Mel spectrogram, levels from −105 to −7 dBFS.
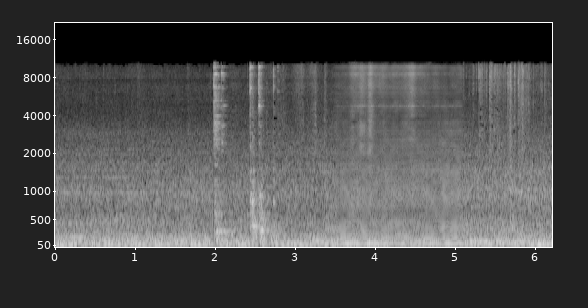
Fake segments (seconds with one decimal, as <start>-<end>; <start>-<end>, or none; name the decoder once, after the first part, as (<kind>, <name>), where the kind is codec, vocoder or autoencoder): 3.5-5.1 (vocoder, Vocos)

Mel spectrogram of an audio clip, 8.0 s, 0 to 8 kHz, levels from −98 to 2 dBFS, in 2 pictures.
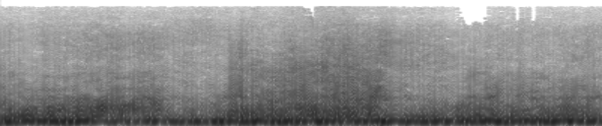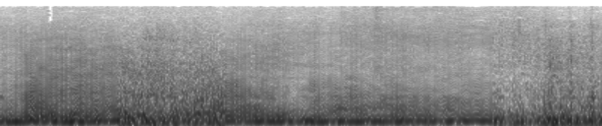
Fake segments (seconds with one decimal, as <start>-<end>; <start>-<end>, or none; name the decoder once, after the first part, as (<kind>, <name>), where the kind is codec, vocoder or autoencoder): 0.0-4.8 (vocoder, Vocos); 5.5-7.3

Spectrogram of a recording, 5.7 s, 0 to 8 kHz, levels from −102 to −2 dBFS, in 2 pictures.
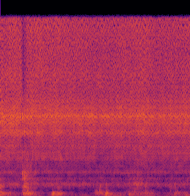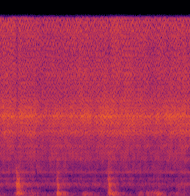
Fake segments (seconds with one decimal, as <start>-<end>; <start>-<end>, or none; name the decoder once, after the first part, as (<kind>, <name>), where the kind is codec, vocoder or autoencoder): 0.0-5.7 (vocoder, Vocos)

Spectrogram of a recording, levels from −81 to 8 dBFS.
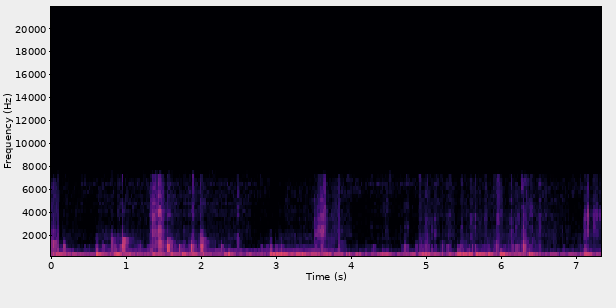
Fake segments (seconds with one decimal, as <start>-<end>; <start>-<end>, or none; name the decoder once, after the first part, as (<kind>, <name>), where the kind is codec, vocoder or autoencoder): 0.0-2.8 (vocoder, Vocos); 4.2-4.8

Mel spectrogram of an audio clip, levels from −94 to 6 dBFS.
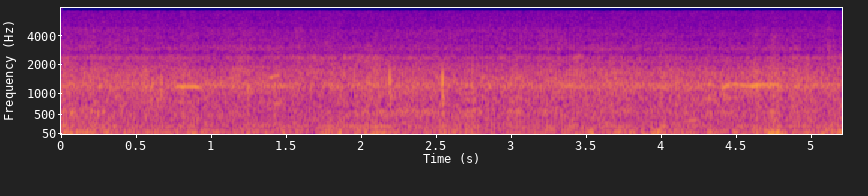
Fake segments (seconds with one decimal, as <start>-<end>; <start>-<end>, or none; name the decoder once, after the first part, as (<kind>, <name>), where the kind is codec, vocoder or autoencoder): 2.7-3.5 (vocoder, Vocos)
